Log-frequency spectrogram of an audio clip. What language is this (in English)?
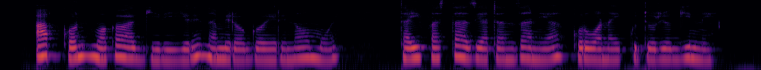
Kikuyu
